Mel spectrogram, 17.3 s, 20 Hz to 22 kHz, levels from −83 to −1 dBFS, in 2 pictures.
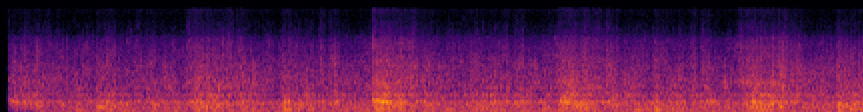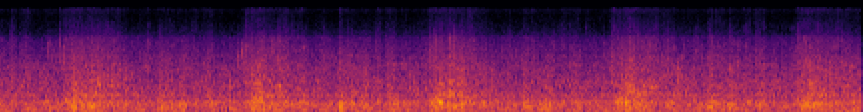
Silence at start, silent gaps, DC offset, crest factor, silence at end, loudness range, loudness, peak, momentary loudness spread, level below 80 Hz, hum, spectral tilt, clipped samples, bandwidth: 0.1 s; none; under 0.1%; 20 dB; 0 s; 4 LU; -31 LUFS; -10 dBFS; 8 LU; -44 dBFS; none; -6 dB/octave; under 0.1%; 16 kHz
